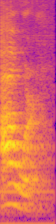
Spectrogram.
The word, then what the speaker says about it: hour: For example, I have right here hour. We see an H, right? But we hear a wall sound. Oh, hour, right?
